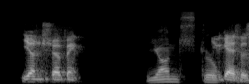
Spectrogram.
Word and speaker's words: Jönköping: Jönköping.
